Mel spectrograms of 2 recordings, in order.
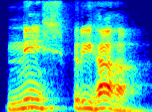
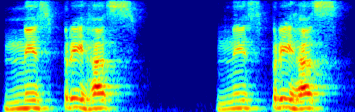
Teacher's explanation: तो ये हो जाएगा निष्पृहः निष्पृहः। और ह के बाद जो विसर्ग है उसका उच्चारण हमें आगे जो स लगा हुआ है उसके साथ जोड़ देना है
